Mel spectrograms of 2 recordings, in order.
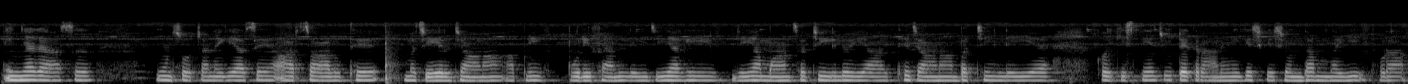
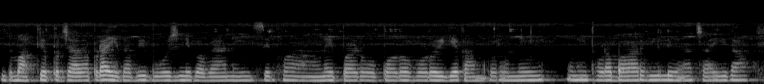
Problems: none marked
